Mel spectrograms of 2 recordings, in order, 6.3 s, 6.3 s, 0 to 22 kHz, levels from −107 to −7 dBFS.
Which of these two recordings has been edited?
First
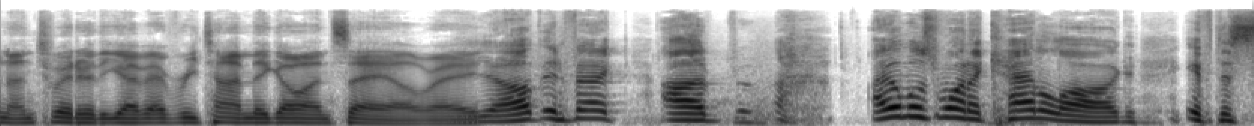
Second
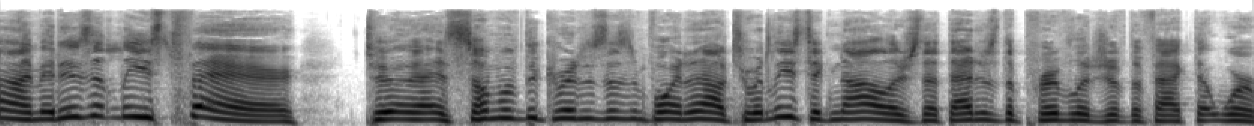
second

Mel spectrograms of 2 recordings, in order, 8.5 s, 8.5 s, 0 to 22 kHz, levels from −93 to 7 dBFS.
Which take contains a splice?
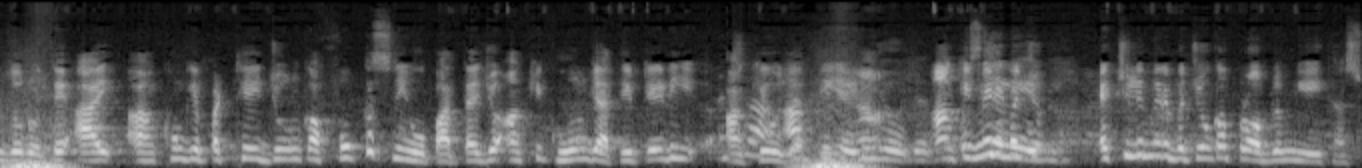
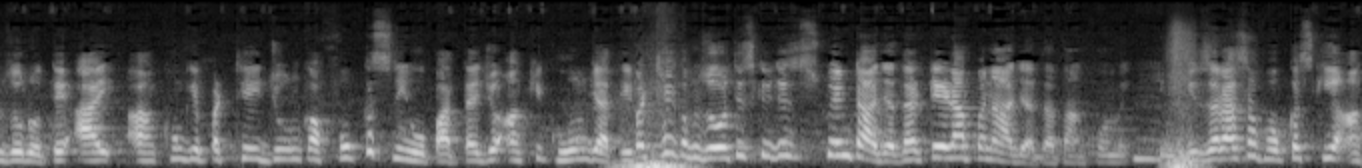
second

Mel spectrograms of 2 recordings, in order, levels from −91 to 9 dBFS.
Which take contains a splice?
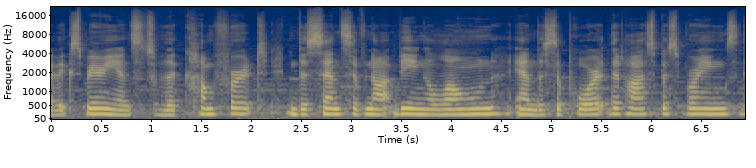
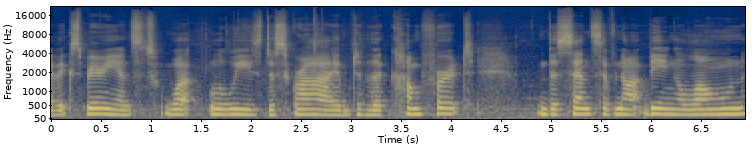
first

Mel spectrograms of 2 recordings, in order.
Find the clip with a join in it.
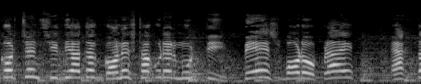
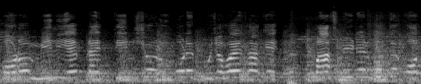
second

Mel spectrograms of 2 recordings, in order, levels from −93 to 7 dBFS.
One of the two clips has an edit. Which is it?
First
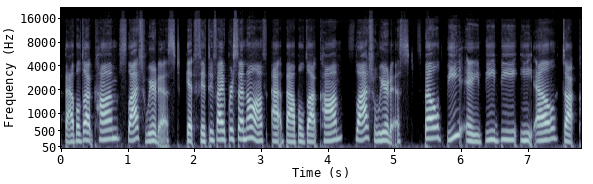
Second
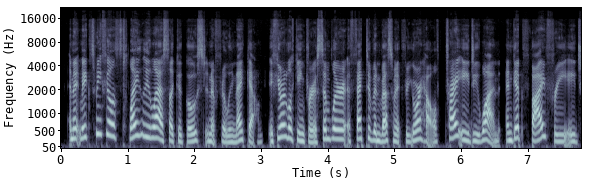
second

